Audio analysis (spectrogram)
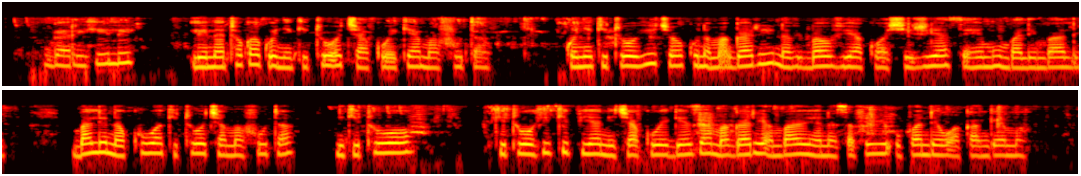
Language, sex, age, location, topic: Swahili, female, 36-49, Nairobi, government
